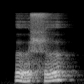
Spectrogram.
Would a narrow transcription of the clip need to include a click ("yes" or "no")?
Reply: no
